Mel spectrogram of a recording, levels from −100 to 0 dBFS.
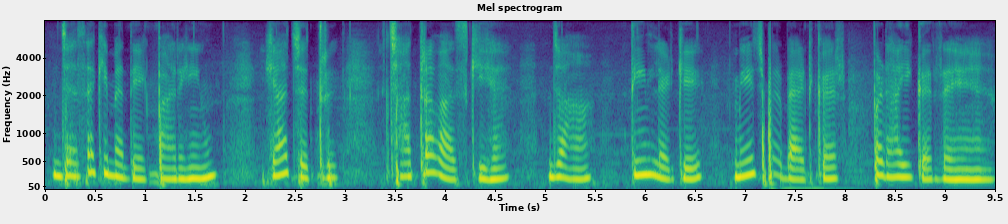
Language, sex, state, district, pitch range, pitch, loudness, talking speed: Hindi, female, Chhattisgarh, Raipur, 190-240 Hz, 210 Hz, -12 LUFS, 140 wpm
